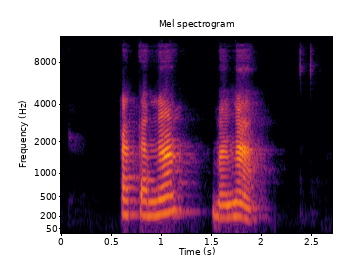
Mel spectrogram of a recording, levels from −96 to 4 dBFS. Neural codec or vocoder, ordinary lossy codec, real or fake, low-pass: codec, 44.1 kHz, 2.6 kbps, SNAC; Opus, 24 kbps; fake; 10.8 kHz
